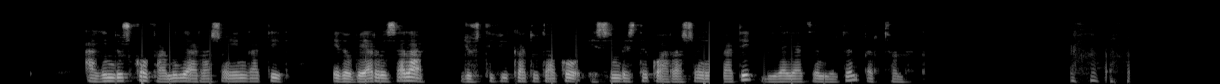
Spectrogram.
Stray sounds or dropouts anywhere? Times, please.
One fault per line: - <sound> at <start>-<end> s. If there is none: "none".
- dropout at 7.1-7.2 s
- laugh at 10.7-11.3 s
